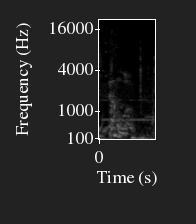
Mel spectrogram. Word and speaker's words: Penelope: Also, you pronounce her name very weirdly. You say Penelope? That's what it sounded like. Come on, Ricky, it's Penelope.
